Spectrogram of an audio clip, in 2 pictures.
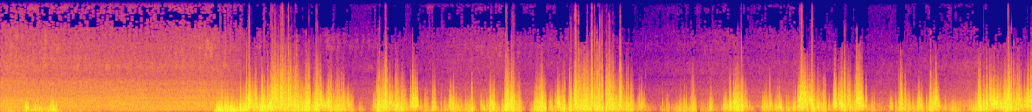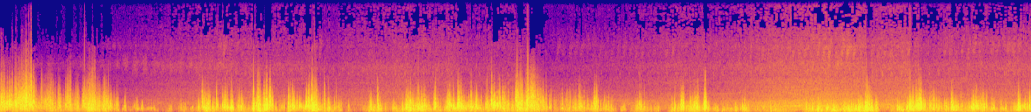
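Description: Wind buffeting the camera microphone: a steadier hiss at first, then loud, irregular gusts from about three seconds in.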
